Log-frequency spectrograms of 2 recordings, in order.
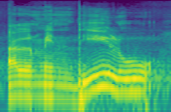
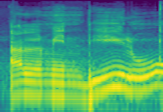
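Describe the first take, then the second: Both takes have the same delivery.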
